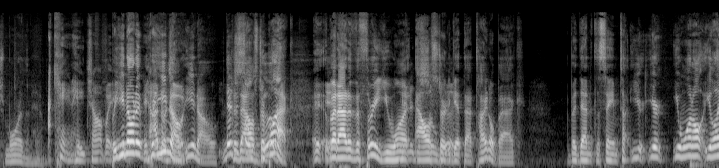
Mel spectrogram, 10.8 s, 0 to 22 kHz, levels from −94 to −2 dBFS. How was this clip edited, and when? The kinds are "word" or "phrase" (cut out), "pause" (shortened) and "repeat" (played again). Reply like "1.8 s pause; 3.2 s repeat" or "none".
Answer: none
